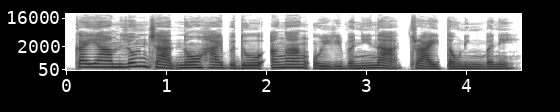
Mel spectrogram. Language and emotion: Manipuri, neutral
